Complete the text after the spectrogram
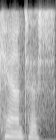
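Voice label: "cantus", US English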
